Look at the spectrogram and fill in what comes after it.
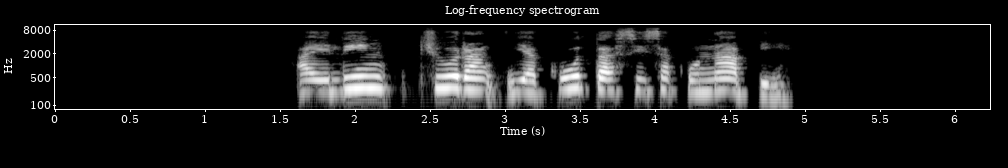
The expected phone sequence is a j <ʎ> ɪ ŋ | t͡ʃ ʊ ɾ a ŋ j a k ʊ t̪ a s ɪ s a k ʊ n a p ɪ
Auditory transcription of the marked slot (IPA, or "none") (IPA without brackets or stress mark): l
